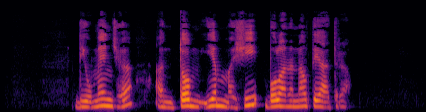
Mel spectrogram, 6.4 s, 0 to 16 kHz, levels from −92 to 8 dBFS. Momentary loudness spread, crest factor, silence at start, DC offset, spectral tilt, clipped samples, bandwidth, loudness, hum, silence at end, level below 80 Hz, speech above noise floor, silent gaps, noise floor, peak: 14 LU; 22 dB; 1.15 s; under 0.1%; -6 dB/octave; under 0.1%; 11 kHz; -25 LUFS; none; 1.2 s; -80 dBFS; 53 dB; none; -78 dBFS; -6 dBFS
